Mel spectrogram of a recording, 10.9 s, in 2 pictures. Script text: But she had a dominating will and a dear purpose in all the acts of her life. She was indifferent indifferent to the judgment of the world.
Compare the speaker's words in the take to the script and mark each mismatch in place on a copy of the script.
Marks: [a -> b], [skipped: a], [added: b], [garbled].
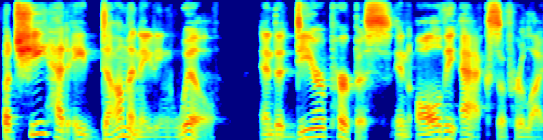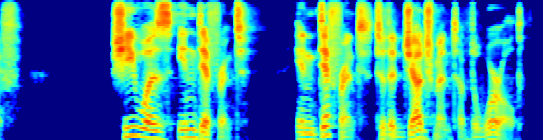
But she had a dominating will and a dear purpose in all the acts of her life. She was indifferent indifferent to the judgment of the world.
